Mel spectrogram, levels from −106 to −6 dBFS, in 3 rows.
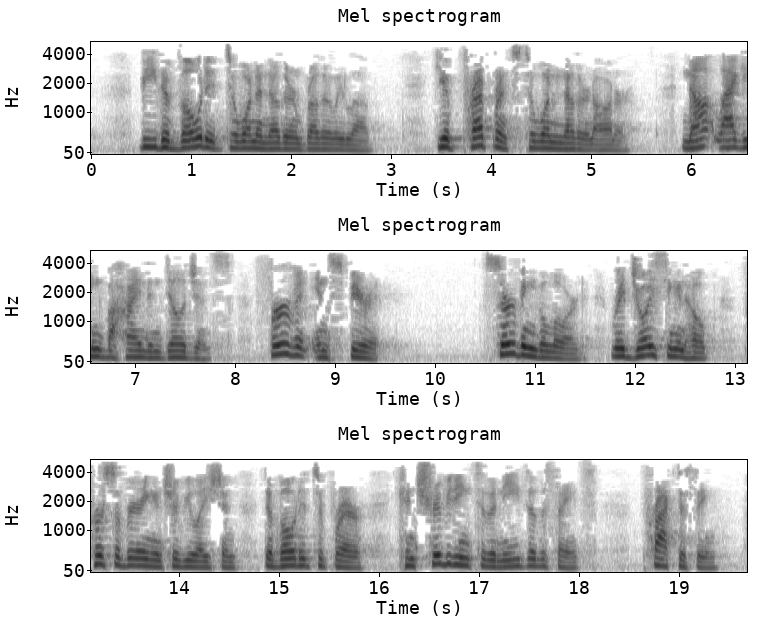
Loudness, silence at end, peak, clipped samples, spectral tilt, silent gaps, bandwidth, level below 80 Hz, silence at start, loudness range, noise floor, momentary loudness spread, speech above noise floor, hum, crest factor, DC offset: -34 LUFS; 0.3 s; -14 dBFS; under 0.1%; -7 dB/octave; none; 5.2 kHz; -80 dBFS; 0.5 s; 4 LU; -77 dBFS; 12 LU; 45 dB; none; 20 dB; under 0.1%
